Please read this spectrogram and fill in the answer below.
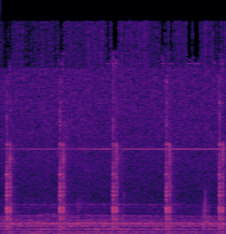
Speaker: I looked up uh whether I need to prime it ahead of time and I believe this unit just self-primes so that's what you hear the ticking right now that's the fuel pump sending fuel into the diesel heater and then once it reaches that it should start firing up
